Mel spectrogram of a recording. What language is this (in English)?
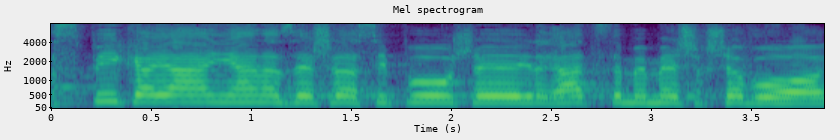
Hebrew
